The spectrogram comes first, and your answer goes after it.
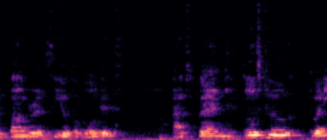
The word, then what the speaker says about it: Golgix: And uh I'll answer that question first and then get into the slides right why is it called gold gigs many people pronounced it gold jigs gold gigs and I've come across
